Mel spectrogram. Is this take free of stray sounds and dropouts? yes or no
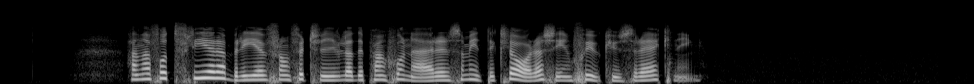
yes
